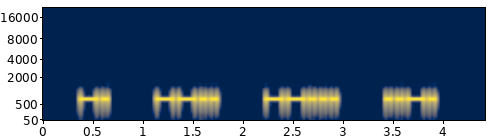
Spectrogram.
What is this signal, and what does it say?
Morse code, heard as a keyed tone, about 21 wpm, spaced as for 12 wpm, 700 Hz. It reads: NZ7F
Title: USA Call Signs - 4 Characters - 3x Character Spacing - 22wpm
